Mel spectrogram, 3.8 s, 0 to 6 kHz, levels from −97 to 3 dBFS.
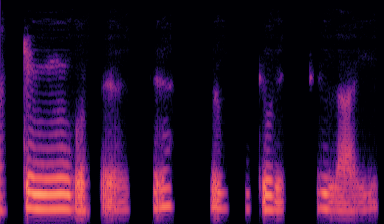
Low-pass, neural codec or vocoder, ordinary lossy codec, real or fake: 5.4 kHz; autoencoder, 48 kHz, 32 numbers a frame, DAC-VAE, trained on Japanese speech; none; fake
